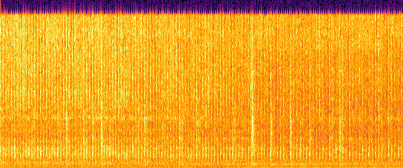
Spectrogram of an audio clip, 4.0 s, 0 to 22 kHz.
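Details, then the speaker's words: BMW E34 diesel after bleeding injector lines: uneven stumbling idle with rough clatter, a misfire; air bubbles seen in the fuel line and backflow, so air in the fuel is suspected and re-bleeding planned; viscous fan also noisy. "Something, it's not. No, it's getting a miss."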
